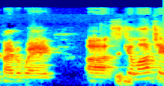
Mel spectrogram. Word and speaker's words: Schillace: by the way uh skillache is my last name and i've been called shoelace for years so i'm very sorry um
